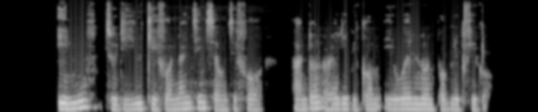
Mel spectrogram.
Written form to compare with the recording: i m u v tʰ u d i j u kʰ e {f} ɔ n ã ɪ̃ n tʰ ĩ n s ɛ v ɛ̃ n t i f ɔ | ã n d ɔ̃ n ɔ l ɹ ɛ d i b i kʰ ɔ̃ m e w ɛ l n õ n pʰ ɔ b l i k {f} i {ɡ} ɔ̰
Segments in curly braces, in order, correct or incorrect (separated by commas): correct, correct, correct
